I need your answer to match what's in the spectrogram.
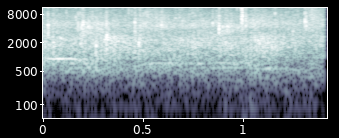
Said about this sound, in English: Should we give her a clap? Because it's quite a big thing.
